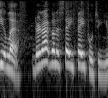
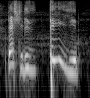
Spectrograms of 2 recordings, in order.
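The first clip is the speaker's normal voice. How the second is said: put-on slow, drawn-out stoner drawl. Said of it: "like Smokey from Friday".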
